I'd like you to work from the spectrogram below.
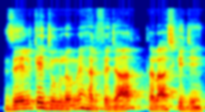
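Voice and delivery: usual speaking voice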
